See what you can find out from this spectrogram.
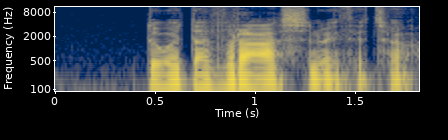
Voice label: "fras", Welsh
